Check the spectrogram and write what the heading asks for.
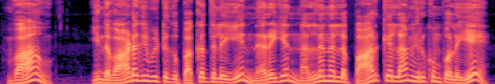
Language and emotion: Tamil, surprised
